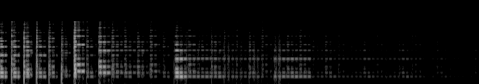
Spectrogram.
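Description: The clip is an everyday sound recording. An overlap-add ripple runs through all of it. The level pumps up and down around 20 times a second, with a depth of about 60 dB. That is heard as a fast, rough tremolo. The audio was split into windowed frames and rebuilt. The overlapping windows did not sum to a steady gain, so each frame leaves its own dip and swell. From 2.26 to 2.80 s there is loose connector crackle, an irregular burst of scratching. A worn or dirty contact kept making and breaking, chopping the signal. The audio also passed through a call path, and nothing is heard above 8 kHz, which fits a G.722 codec at 64 kbps.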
